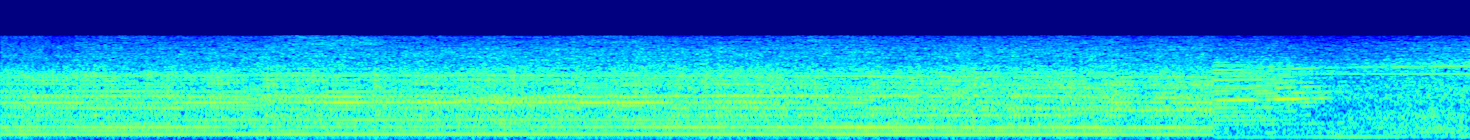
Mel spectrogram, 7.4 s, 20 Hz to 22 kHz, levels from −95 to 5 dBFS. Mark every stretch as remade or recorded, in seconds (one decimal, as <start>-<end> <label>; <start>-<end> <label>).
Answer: 0.0-7.4 recorded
